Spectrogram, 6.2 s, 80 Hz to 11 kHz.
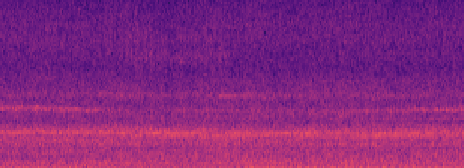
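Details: BUCKETMOUTH forestry mulcher/stump grinder, 1.2 m wide, 1.7 m high drum over 6 tonnes, after startup at full revolution; steady loud whirring with high whine over low engine drone, holding even; drum running smoothly at speed.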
